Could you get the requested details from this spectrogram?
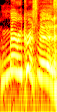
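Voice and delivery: high, slow sing-song Merry Christmas with a laugh; mock cheery greeting. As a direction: stretch it out with fake holiday cheer. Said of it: "he's like".

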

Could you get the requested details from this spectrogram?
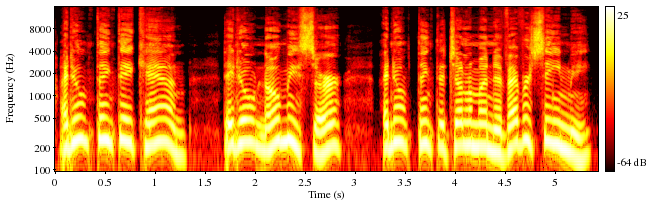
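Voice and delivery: high, anxious protesting; horror-stricken sexton. A narrator's reading. Sexton denying the goblins know him, frightened and high. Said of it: "replied the horror-stricken sexton".

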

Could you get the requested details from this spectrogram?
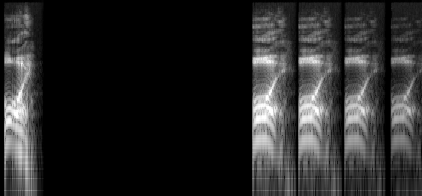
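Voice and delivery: high, hammed-up British "oi"; British accent. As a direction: holler like a cartoon Brit. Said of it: "'cause we're Brits".

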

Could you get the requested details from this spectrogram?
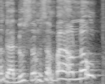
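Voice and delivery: high-pitched mock-puzzled question, climbing at the end; puzzled retort. Retelling his reply to his friend's call, high puzzled retort. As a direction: climb high into an acted 'what did I do?'.

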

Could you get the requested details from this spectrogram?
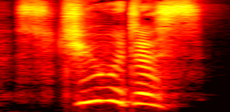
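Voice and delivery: high, full-force call for help; urgent shout. A narrator's reading. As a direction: yell it down the cabin. Passenger calls out for stewardess.

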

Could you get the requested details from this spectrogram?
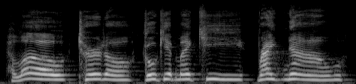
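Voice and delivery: Brady rudely ordering the turtle; bossy demand. Acted. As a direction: boss the turtle around.

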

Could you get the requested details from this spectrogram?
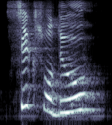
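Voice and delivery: high, slow mouse character voice; little mouse. Acted. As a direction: answer as a tiny mouse. Mouse answers Mole.

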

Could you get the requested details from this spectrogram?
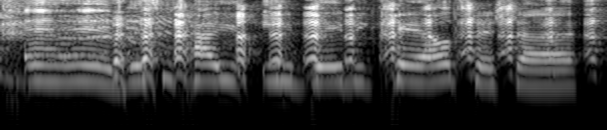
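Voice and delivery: mock bossy friend with a laugh. Friend voiced in a story.

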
